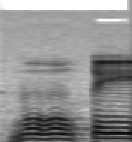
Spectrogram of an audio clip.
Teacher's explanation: Ujung tutup mulut rapat. Jangan muqin, bunyi macam nun. Mestilah muqim. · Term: mim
